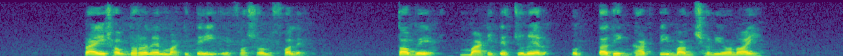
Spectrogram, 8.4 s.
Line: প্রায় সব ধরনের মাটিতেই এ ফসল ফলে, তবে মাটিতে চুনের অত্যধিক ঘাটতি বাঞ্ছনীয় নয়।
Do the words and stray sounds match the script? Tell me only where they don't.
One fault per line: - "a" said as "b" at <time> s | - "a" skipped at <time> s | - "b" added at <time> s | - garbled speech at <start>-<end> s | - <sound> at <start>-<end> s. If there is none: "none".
none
